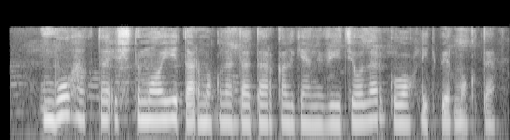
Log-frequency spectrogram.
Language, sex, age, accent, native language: Uzbek, female, 18-24, Jizzax, Uzbek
